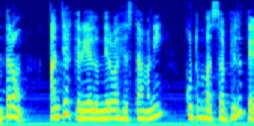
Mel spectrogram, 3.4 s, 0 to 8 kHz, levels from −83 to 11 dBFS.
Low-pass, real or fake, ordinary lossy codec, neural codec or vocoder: none; real; none; none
